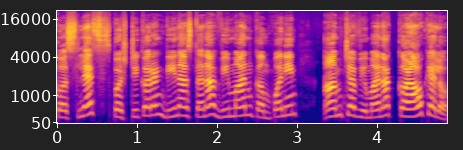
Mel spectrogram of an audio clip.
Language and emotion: Goan Konkani, angry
